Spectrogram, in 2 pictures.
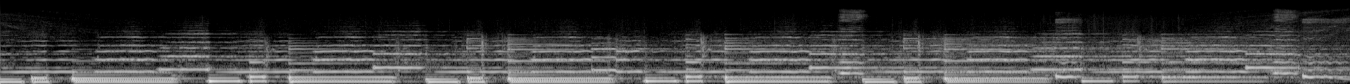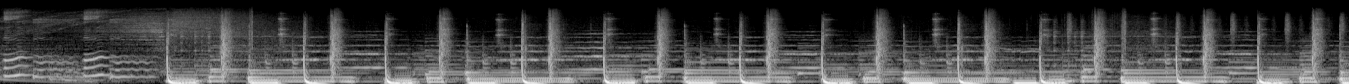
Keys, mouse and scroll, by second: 6.5-7.5 typing, 7.5 double click, 13.1 ctrl+click, 14.6 ctrl+click, 17.6 ctrl+click, 24.4 Return, 26.3 double click.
